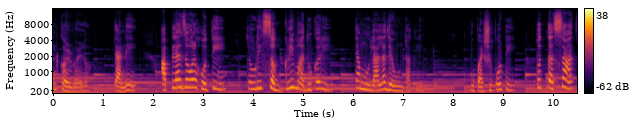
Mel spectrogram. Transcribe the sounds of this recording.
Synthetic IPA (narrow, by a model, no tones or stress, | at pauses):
nkəɭʋəɭlə | t̪jane | apljad͡zəʋəɭɦot̪iː | t̪eʋɽiːsəɡɭiːmad̪ʱukəɾiːt̪jamulalad̪euːnʈakliː | upaɕiːpoʈiː | t̪ot̪əsãt͡s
